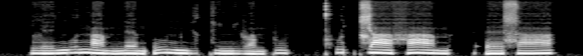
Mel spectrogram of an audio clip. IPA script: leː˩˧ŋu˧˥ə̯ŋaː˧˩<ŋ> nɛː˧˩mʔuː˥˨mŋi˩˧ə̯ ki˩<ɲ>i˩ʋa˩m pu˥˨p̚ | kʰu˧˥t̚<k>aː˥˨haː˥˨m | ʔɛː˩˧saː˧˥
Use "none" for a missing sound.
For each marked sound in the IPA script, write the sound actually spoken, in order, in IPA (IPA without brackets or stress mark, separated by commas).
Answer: m, ɲ, t͡ɕ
